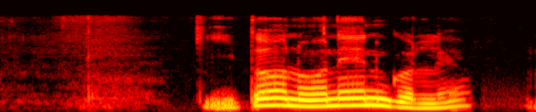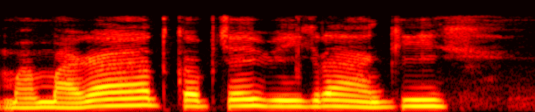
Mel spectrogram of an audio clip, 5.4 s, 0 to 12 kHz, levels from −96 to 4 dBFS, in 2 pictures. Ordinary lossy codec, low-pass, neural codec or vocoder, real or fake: none; 7.2 kHz; none; real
